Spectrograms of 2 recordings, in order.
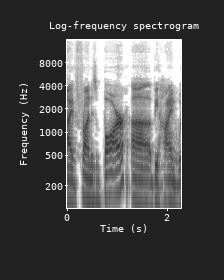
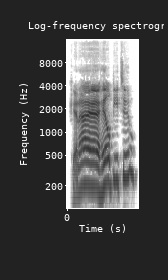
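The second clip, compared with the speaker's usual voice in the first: lightly voiced barman, higher pitch, rising question; 7 semitones higher, 3 dB louder than usual. Barman greets two parched newcomers, higher-pitched role voice. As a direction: play a saloon keeper greeting strangers, pitched up.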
